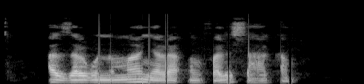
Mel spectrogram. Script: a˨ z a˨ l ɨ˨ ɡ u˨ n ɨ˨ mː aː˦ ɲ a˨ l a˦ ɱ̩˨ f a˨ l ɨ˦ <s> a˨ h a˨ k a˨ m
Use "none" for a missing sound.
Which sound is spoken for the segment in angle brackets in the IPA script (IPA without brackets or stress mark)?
s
